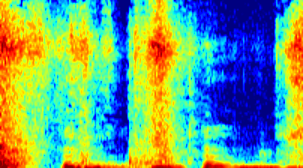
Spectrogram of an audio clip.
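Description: Cardboard box being opened by hand: a sharp snap right at the start, then short scrapes of cardboard sliding and rubbing as the lid and inner flap are pulled open.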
